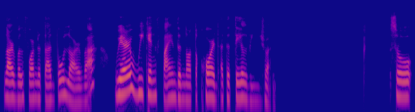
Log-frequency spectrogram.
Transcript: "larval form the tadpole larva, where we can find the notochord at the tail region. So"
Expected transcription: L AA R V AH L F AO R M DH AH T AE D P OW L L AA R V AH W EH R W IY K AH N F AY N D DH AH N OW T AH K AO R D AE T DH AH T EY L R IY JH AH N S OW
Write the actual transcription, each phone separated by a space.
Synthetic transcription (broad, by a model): L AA R V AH L F AO R M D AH T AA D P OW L L AA R V AH W EH R W IY K AH N F AY N D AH N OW T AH K AO R D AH T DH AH T EY L R IY JH AH N S OW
